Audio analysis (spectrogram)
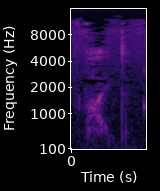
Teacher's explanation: In Quebec French, we say fight, which kind of sounds like a diphthong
